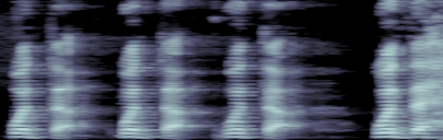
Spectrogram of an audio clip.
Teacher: tongue is on the the teeth for the t and then you release it for the th.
